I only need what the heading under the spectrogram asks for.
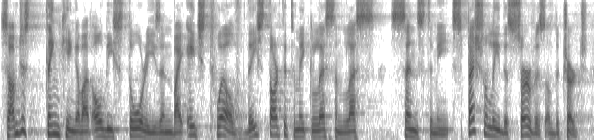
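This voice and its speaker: Egyptian-accented preacher in a reverberant hall. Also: male voice, mid-range voice, animated, measured pace, few pauses, a bit bright. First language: Arabic. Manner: humorous storytelling, laughing at his own jokes. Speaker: guest preacher. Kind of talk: sermon testimony. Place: church.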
